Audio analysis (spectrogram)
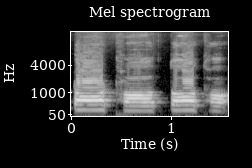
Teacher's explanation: দ্বিতীয় এই ধ্বনি মানে প্রত্যেকটাই দেখো ট ঠ ত থ অর্থাৎ বর্গের প্রথম এবং দ্বিতীয় এই ধ্বনিগুলোকে বলা হয় অঘোষ ধ্বনি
